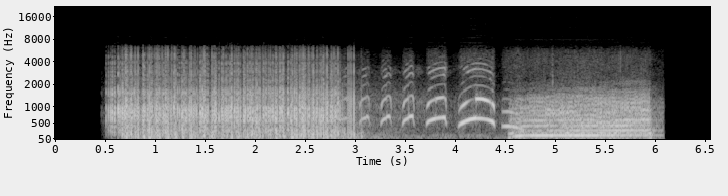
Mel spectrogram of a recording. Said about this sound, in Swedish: det första man hör det är ju nedslagen av granaterna och sen hör man ju själva avfyringen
